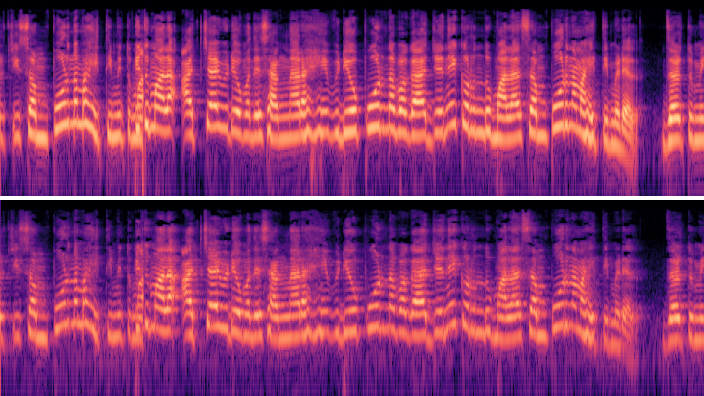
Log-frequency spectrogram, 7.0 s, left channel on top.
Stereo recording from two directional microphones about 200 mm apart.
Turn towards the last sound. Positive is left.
turn(degrees=40)  # may be behind; listen again after turning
